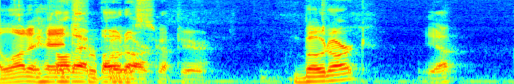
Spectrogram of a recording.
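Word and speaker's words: bois d'arc: town just probably 20 minutes from here called bodark but it's spelled like b-o-i-s apostrophe d e space Arc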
